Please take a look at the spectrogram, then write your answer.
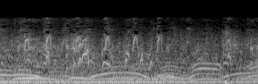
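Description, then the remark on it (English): A dense chorus of seabirds at night at a colony: rhinoceros auklets, out of their burrows socializing, give very loud, low, rising-and-falling moaning calls, overlapping constantly, while storm petrels add quick, higher purring notes scattered through the din. “And that one is where you have the really, really, really loud mooing, and then there's a couple doo-doo-doo-doos tossed in there from the storm petrels.”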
